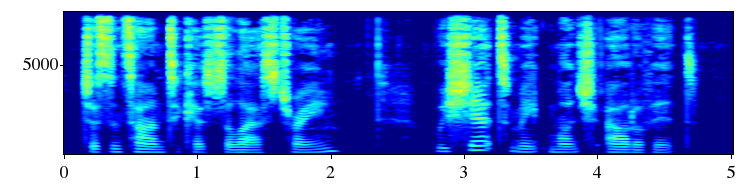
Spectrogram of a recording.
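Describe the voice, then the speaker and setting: A woman speaks at a fairly slow pace in a very deep, low pitch, with ordinary pitch variation. Her tone is bright and sharp, yet also soothing and calm. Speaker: bedtime story reader. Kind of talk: sleep story. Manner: soothing, calm.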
